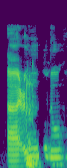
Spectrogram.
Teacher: Jadi jangan jadi panjangin hamzahnya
